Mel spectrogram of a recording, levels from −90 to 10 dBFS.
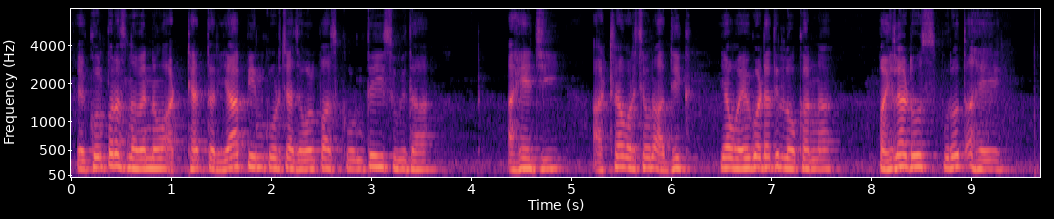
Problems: constant background noise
